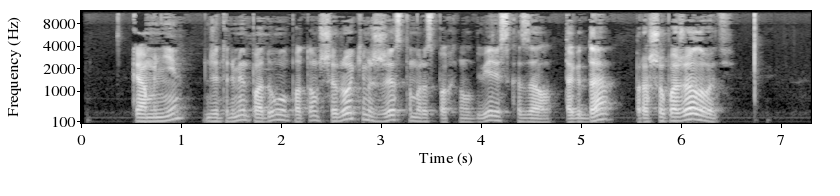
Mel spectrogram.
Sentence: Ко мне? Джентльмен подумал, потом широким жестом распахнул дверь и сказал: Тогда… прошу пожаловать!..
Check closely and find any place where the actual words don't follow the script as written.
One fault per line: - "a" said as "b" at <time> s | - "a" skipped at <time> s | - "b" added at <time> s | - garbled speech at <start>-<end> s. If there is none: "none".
none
